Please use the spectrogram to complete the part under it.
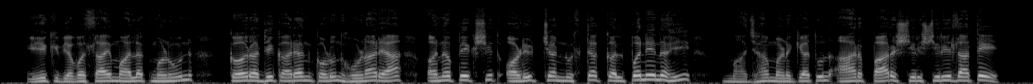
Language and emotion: Marathi, fearful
